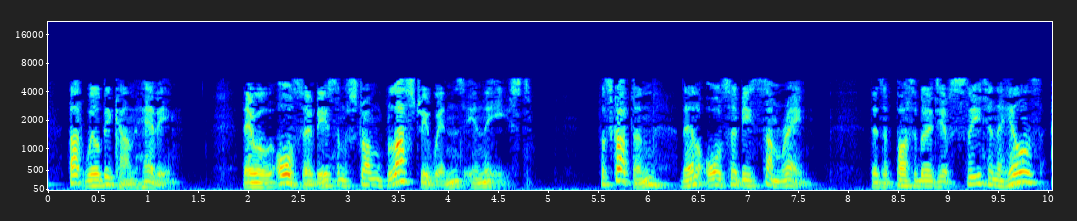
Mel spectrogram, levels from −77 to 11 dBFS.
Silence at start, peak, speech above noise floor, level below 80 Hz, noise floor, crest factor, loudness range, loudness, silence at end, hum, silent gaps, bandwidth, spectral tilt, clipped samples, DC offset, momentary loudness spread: 0 s; 0 dBFS; 29 dB; -54 dBFS; -51 dBFS; 22 dB; 4 LU; -22 LUFS; 0.1 s; none; none; 5.8 kHz; -10.5 dB/octave; under 0.1%; under 0.1%; 12 LU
